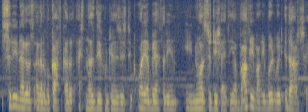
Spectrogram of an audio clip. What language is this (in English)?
Kashmiri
